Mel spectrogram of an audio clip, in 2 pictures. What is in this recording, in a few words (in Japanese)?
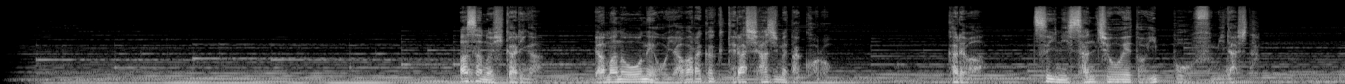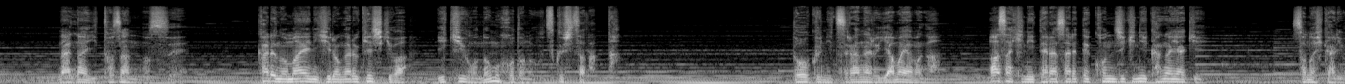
モノローグ 静か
